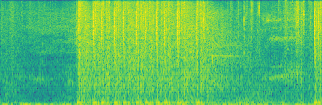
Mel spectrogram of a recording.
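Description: An explosion booms with a deep, rumbling roar.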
